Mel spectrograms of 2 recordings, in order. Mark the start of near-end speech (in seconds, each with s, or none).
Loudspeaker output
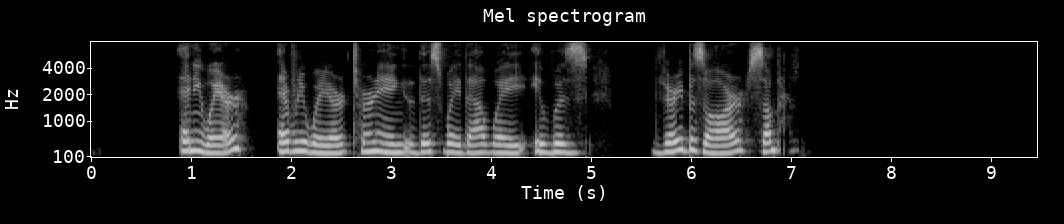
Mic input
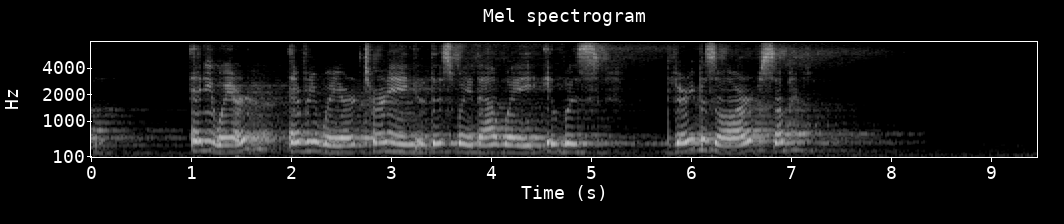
none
